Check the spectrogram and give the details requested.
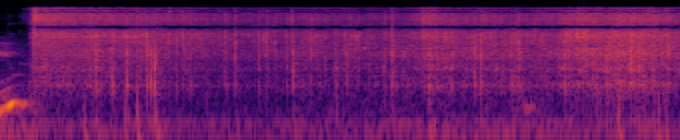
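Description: Chopped garlic and green chillies dropped into very hot oil in a stainless steel wok, starting to sizzle suddenly just after the start and sizzling steadily while a wooden spatula stirs them.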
